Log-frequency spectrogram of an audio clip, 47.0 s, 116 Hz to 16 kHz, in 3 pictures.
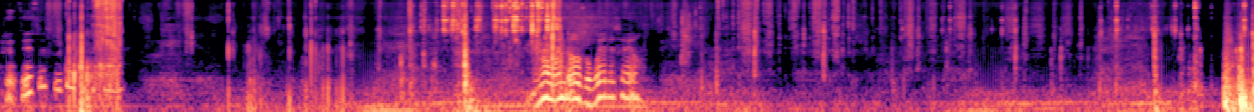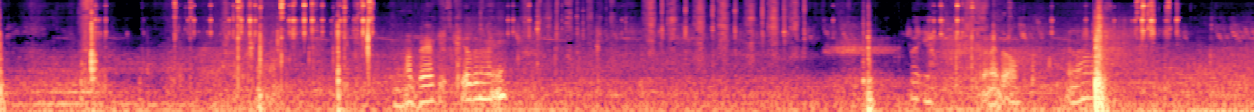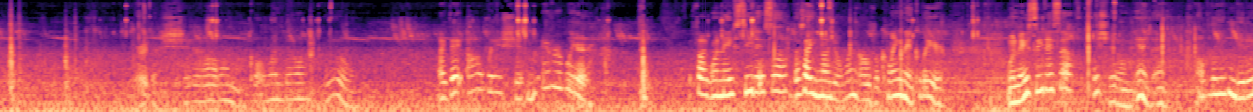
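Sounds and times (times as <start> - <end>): light clicks and rattles: 2.8 - 7.6, 16.7 - 23.6, 27.2 - 30.5, 40.0 - 47.0
keys jangling: 5.0 - 7.6, 13.6 - 15.0, 16.6 - 20.9, 21.5 - 23.6, 27.3 - 31.2, 40.2 - 45.6.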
